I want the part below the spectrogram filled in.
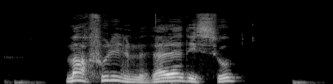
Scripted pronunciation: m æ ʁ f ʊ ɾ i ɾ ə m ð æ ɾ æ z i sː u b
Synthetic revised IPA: m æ ʁ f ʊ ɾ i l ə m ð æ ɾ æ ð i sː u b

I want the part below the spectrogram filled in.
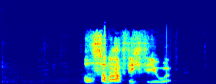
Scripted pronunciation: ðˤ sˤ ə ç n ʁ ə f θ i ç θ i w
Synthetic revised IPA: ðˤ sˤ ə n ʁ ə f θ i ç θ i w

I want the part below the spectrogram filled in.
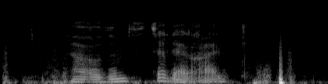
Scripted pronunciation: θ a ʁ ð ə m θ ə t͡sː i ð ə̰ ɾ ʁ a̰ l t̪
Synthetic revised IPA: θ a ʁ ð ə m θ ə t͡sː æ ð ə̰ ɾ ʁ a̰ l t̪

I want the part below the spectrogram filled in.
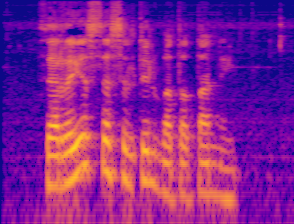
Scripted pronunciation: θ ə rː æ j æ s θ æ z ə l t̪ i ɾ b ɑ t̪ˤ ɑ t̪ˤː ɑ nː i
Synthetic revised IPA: θ ə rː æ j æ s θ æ s ə l t̪ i l b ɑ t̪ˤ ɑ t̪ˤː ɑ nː i

